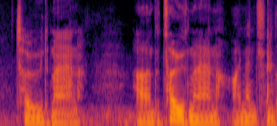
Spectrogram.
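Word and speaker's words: T'owd Man: Although I think I pronounced it Told Man. Apparently it's pronounced more like Toad. Toad Man.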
